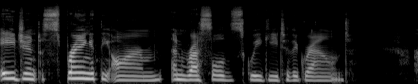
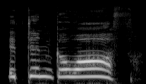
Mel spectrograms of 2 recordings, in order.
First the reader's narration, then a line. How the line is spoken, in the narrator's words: she shrieked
